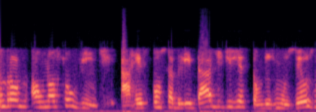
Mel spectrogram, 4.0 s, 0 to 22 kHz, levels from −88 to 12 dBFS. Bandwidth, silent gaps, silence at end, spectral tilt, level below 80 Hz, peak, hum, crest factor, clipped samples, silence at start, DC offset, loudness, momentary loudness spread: 9 kHz; none; 0 s; -7 dB/octave; -46 dBFS; -2 dBFS; none; 12 dB; under 0.1%; 0 s; under 0.1%; -14 LUFS; 7 LU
